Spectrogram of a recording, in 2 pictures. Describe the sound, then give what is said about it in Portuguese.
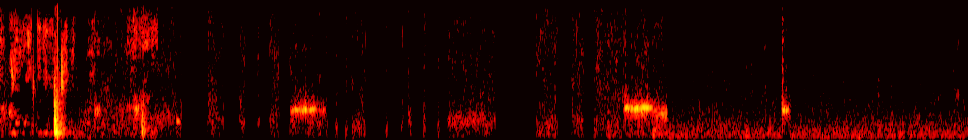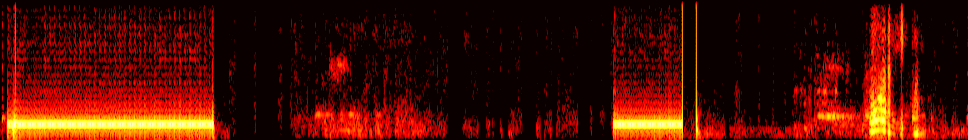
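Steady mid-pitched telephone tones sound during a call transfer to a bank's quality-control line. A long tone of about two seconds is followed later by a shorter one, with near-silence and faint scattered sounds between them and brief voice sounds at the end. “eu vou transferir o contato para o controle de qualidade que dará continuidade à contratação, tá bom? Só um instante.”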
